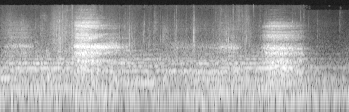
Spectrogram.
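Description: A young woman sobs quietly close by.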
